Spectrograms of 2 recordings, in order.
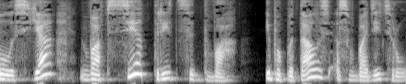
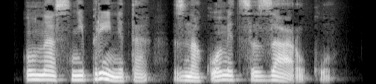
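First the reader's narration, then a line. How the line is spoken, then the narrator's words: Quiet. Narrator (Russian): тихо произнес барс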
